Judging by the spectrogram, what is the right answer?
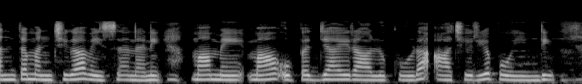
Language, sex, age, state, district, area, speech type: Telugu, female, 18-30, Telangana, Nirmal, rural, spontaneous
